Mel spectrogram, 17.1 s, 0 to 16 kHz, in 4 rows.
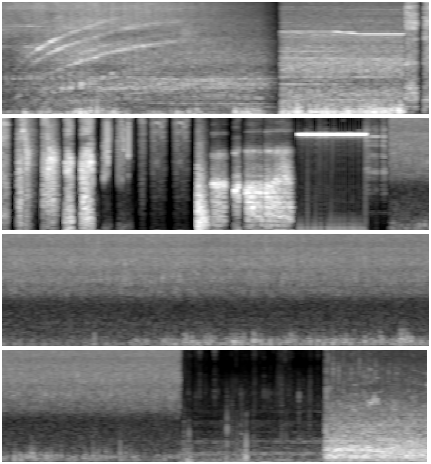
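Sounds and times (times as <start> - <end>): steady hissing noise: 8.2 - 14.6
faint crackle: 14.6 - 16.0.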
